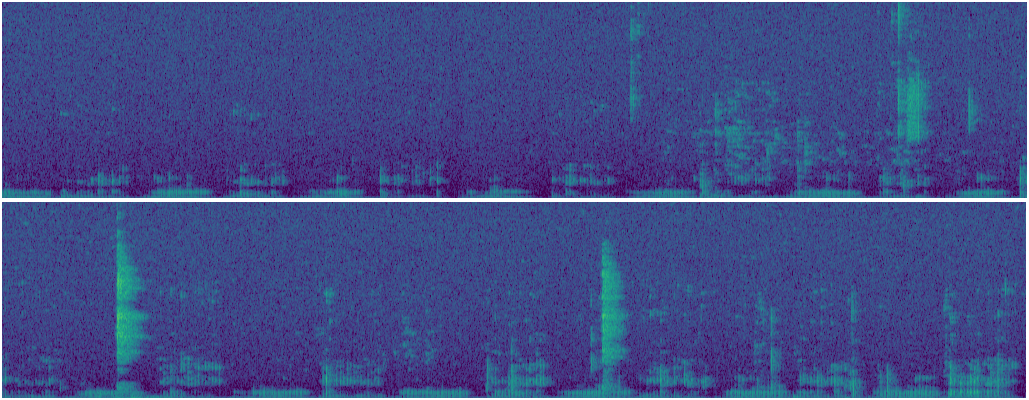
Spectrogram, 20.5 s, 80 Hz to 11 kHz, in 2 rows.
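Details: Bella, a pet cat who is ill, purrs after some pampering while biting and playing with a sweater in the evening. Low rumbling purr in steady breath cycles roughly every 0.7 seconds, with faint clicks and rustling of fabric.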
